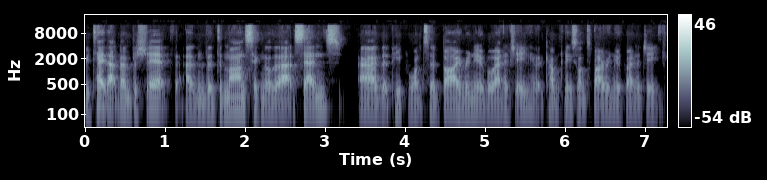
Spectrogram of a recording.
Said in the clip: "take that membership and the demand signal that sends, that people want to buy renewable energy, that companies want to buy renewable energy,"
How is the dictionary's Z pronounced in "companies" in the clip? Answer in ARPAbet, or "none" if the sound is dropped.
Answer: Z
